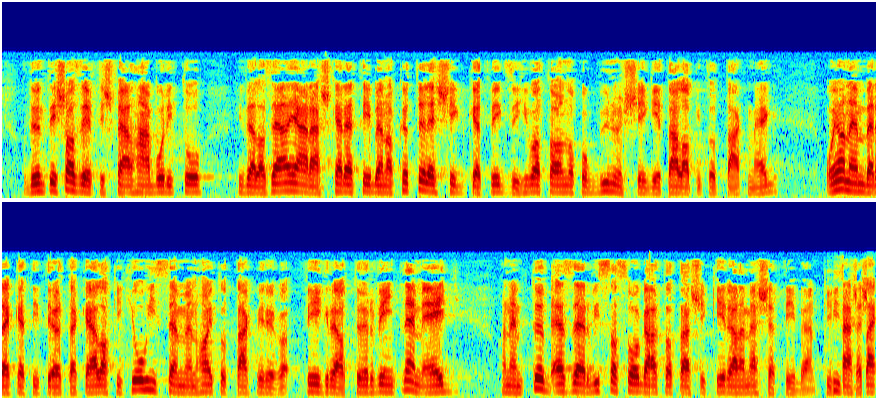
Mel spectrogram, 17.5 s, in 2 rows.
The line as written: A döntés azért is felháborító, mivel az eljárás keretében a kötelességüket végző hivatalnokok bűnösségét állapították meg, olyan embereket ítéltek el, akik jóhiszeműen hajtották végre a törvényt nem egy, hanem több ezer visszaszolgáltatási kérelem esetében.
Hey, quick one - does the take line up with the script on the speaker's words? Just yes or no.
no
